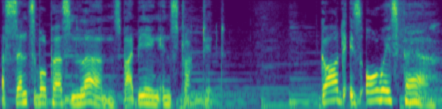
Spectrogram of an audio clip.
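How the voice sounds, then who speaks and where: A narrator reads scripture for a dramatized audio Bible. The delivery is slow and measured, at a middling pitch. Instrumental music is clearly heard behind the voice. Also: animated. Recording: music bed under voice.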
